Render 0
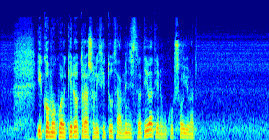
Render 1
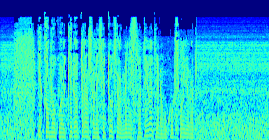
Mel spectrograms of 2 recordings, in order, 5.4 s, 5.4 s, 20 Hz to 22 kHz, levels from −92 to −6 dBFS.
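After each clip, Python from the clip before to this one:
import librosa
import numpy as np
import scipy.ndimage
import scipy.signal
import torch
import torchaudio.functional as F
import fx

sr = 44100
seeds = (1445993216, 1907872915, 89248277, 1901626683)

y = fx.spectral_comp(x, sr, ratio=10.0)
y = y * 10.0 ** (-7.0 / 20.0)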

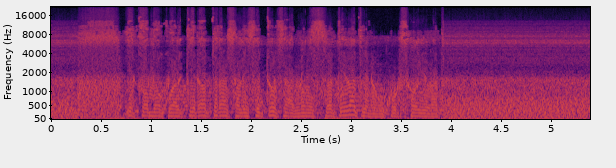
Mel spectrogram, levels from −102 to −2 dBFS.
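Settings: y = fx.band_shelf(x, sr, hz=3100.0, db=-15.0, octaves=1.7)
y = 10.0 ** (-39.5 / 20.0) * np.tanh(y / 10.0 ** (-39.5 / 20.0))
y = y * 10.0 ** (4.5 / 20.0)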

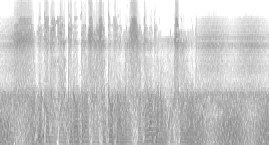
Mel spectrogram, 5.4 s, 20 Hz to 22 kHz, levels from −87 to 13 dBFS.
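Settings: y = fx.harmonic_tremolo(x, sr, hz=1.3, depth_pct=70, crossover_hz=1600.0)
y = y * 10.0 ** (3.5 / 20.0)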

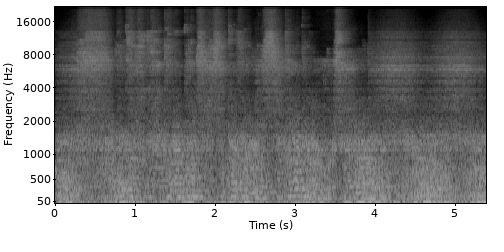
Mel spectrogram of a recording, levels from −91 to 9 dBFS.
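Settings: y = 10.0 ** (-37.0 / 20.0) * np.tanh(x / 10.0 ** (-37.0 / 20.0))
y = fx.room_shoebox(y, sr, seeds[0], volume_m3=1000.0, walls='furnished', distance_m=6.5)
y = y * 10.0 ** (4.0 / 20.0)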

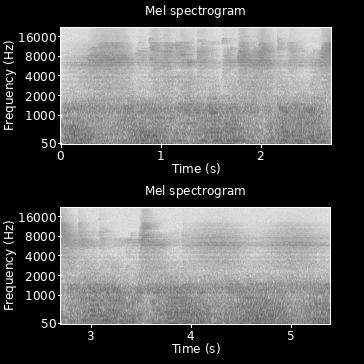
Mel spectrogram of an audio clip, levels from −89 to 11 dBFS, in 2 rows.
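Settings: y = fx.quant_dither(x, sr, seeds[1], bits=8, dither='none')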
